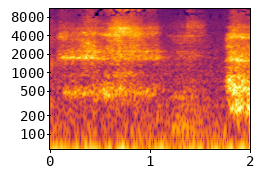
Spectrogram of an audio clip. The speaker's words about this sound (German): Lass dir doch Zeit, atme noch mal durch.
